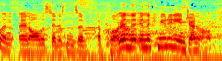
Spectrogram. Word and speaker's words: Kelowna: Kelowna. Kelowna.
